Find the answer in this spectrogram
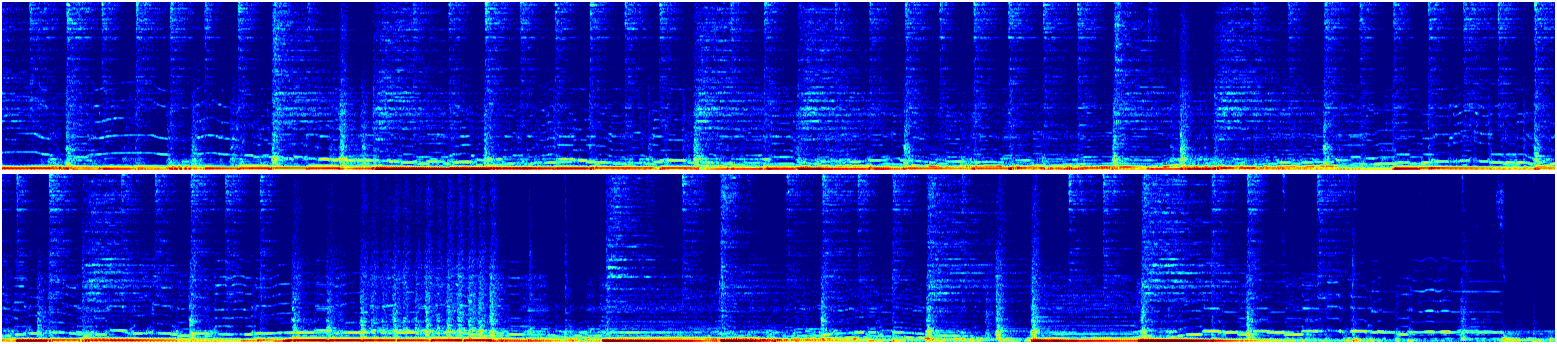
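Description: Live band playing: electric guitar, bass guitar and drum kit, with a loud moving bass line, heard from among the audience in a reverberant room. The music drops in level near the end.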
